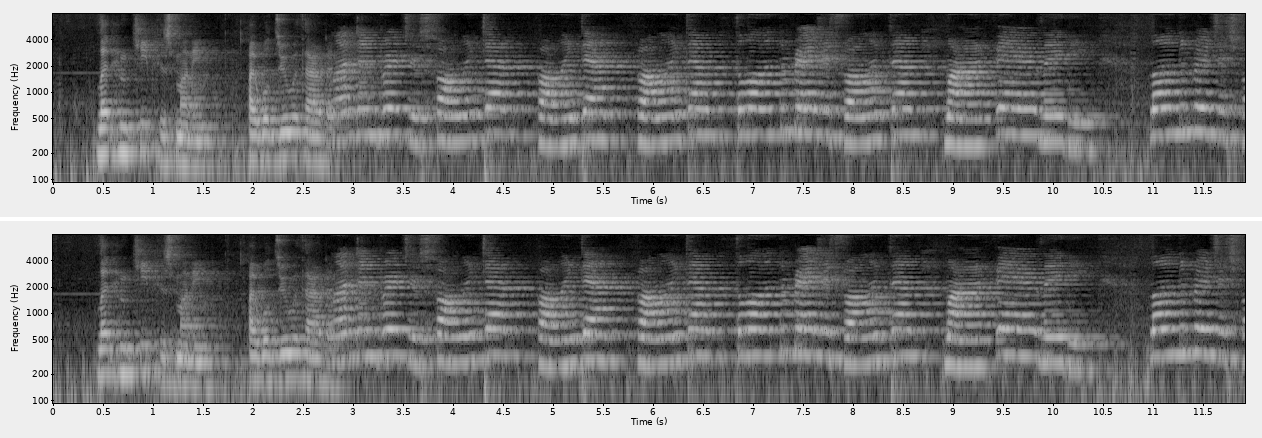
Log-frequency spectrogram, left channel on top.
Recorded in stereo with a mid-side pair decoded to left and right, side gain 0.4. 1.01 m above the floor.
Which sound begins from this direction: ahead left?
A man speaking, at 0.4 s.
